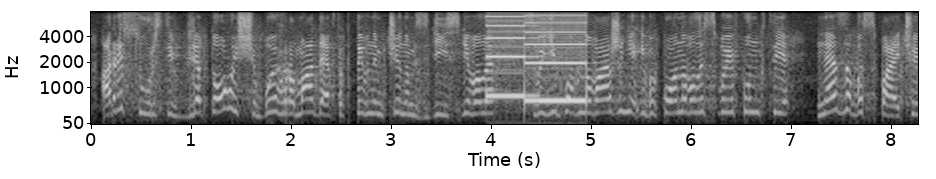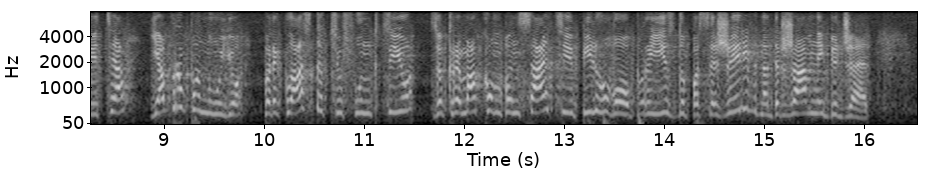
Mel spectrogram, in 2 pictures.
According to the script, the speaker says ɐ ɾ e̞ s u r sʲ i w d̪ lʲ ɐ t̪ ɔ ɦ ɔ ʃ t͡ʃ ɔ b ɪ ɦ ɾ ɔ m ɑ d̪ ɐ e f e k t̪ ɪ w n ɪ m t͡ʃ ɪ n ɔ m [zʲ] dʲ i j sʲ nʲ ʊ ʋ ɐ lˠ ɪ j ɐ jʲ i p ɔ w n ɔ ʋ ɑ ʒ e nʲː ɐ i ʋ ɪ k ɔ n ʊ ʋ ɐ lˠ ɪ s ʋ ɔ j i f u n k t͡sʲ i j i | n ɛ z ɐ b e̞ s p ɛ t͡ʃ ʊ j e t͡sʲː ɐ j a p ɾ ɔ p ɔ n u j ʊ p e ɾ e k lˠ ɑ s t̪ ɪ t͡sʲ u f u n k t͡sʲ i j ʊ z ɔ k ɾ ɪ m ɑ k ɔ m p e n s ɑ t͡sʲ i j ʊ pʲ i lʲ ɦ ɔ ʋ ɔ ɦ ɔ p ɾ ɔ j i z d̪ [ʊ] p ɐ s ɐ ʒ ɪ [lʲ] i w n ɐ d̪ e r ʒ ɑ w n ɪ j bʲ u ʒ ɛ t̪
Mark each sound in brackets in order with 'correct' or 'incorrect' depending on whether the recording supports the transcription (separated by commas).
correct, correct, incorrect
